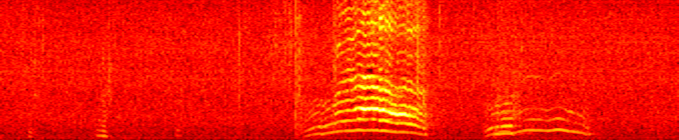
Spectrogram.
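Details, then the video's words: Kittens, one of a litter of six, fighting over nipples while nursing from their mother; two loud arched squealing meows, rising then falling, the second shorter, with a few faint soft squeaks before them in a small quiet room. "kittens fighting over nipple"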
